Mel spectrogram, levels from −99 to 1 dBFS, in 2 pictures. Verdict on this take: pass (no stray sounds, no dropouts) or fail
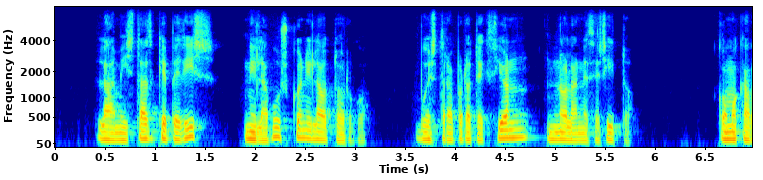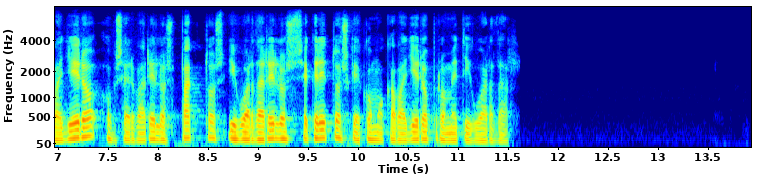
pass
